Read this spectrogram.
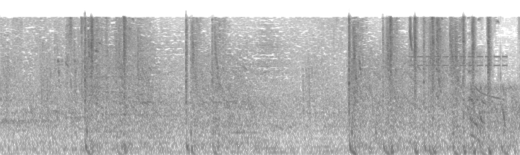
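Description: Blaster rifles fire in quick bursts.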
